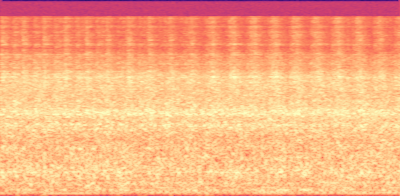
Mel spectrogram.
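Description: Steady, low background noise with a faint hum and no distinct events: room tone.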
